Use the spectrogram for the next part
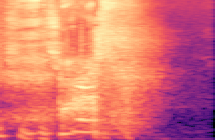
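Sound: sneeze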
